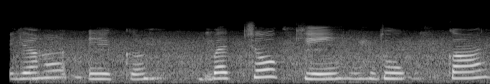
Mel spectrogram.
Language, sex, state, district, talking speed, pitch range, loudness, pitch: Hindi, female, Madhya Pradesh, Dhar, 60 wpm, 255-295 Hz, -15 LUFS, 275 Hz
